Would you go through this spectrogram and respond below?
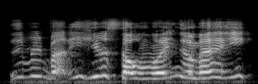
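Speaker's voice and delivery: loud, high mock-crying whine; crocodile tears. Girl runs to the boss complaining, mock tearful wail. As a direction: wail it like a fake crybaby. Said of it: "with her big ass crocodile tears".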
